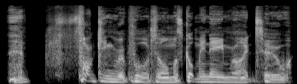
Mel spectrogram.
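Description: A man's voice: on the low side, moderate pace, a bit bright, no echo. A man voicing a cornered male criminal in an audiobook, panicked and indignant, with spitting outbursts. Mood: raging. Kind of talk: audiobook character dialogue.

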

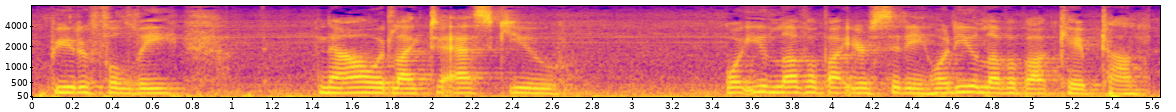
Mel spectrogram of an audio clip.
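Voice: medium pitch, level tone, a little fast, rough recording. An interviewer in a middle register asks questions with open enthusiasm, gushing a little as they set up each topic. A faint ambient noise sits in the background. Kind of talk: conversational interview.

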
